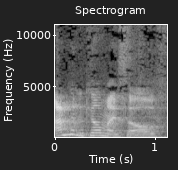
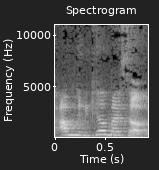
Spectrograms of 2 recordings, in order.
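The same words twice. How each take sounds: First: It is said in a grave, serious way. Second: It is said in a light, joking way. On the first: The statement is meant literally. "It was like" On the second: The statement is not meant literally. "I'm not like, haha, like"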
